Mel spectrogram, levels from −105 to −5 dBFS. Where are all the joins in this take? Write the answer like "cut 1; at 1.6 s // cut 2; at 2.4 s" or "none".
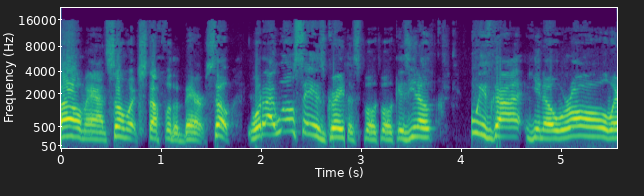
cut 1; at 1.8 s // cut 2; at 2.8 s // cut 3; at 3.2 s // cut 4; at 4.1 s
